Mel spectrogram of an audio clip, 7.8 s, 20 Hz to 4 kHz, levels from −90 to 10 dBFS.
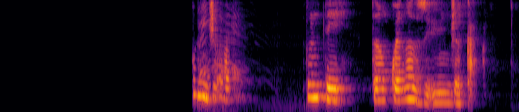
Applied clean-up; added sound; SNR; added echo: neural mask model DeepFilterNet 3.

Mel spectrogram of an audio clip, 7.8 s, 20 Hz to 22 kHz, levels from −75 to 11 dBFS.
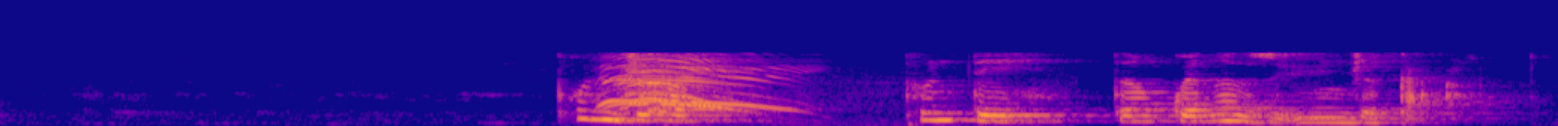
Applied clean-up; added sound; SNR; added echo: none; Cheering; -2 dB; reverberation time 0.6 s.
